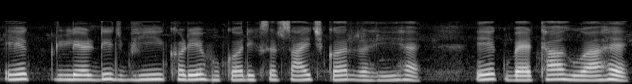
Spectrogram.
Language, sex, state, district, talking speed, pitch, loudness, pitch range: Hindi, female, Jharkhand, Palamu, 135 wpm, 215 Hz, -16 LUFS, 205-230 Hz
